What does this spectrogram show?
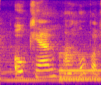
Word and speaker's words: Ockham: It's pronounced Occam. It Ockham. rhymes with Oh, awesome. awesome.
